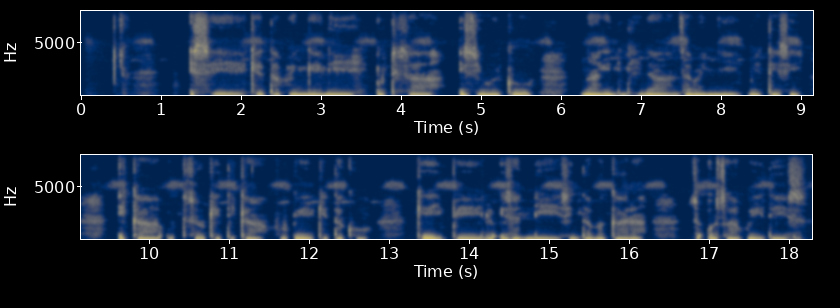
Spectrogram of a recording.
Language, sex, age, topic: Gamo, female, 36-49, government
